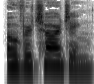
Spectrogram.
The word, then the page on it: overcharging: American English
